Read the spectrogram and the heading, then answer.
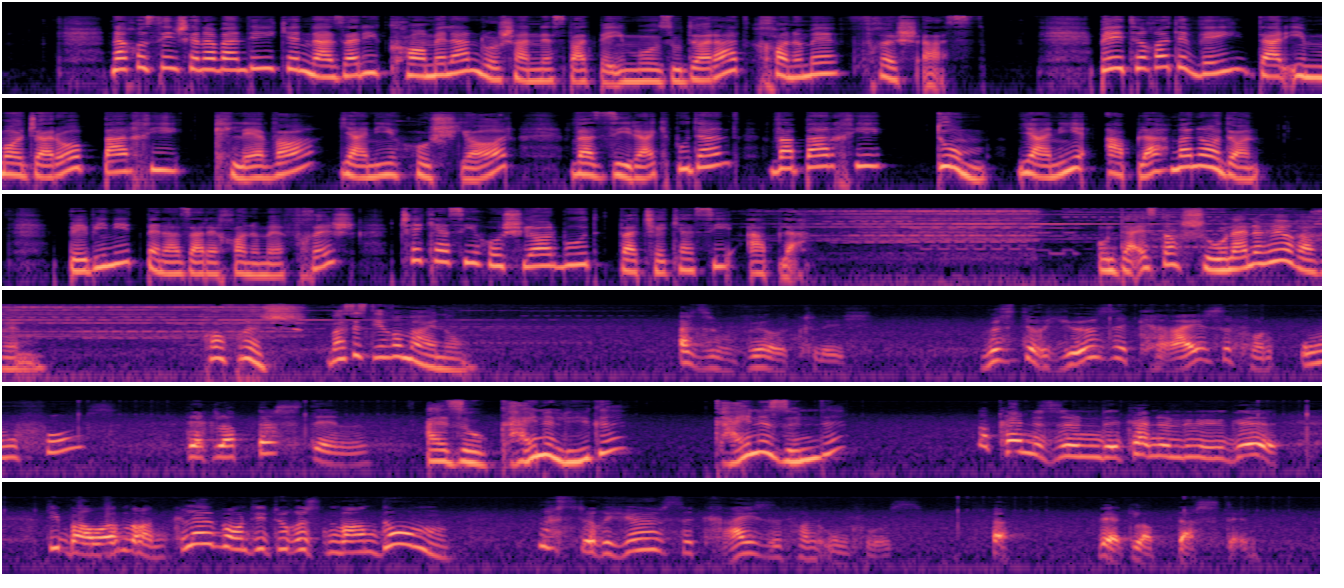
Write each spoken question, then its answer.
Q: ببینید به نظر خانم فرش چه کسی هوشیار بود و چه کسی ابله.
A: به نظر خانم فرش دهقانان یعنی باوان زیرک بودند و گردشگران ابله.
